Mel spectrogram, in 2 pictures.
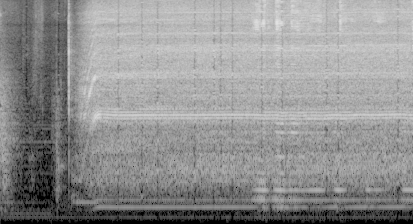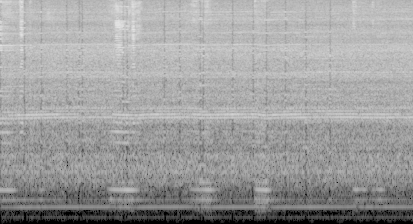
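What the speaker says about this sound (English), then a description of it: "I'll use a cut-off tool for that." A high-speed cut-off tool whines steadily as it trims protruding plastic hairs from a repaired headlight. It starts with a brief click and spin-up, then holds a loud, continuous pitched drone with slight wavering.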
